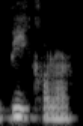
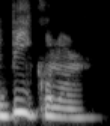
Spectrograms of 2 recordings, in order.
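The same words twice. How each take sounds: First: Bicolor with the stress on the first syllable, BI-color, said low and soft; English stress on the I. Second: Bicolor with the stress on the final syllable, bico-LOR; Spanish stress on the O. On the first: Teacher showing students the English stress, bicolor stressed on BI. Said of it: "iría en la I". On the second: Teacher giving the Spanish form to students, bicolor stressed on LOR. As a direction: say bicolor the Spanish way, leaning on the last O. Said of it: "Nosotros decimos bicolor en español con la acentuación en la O". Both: Shown as a demonstration.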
